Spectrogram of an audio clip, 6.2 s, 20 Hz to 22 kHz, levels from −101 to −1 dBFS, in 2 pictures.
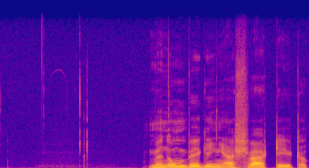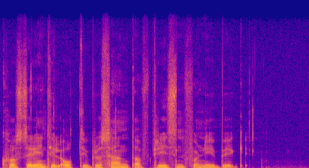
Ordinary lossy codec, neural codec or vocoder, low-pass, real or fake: none; none; 19.8 kHz; real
